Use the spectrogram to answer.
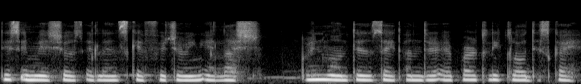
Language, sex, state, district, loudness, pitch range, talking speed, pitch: English, female, Nagaland, Kohima, -13 LUFS, 195-210 Hz, 135 wpm, 205 Hz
